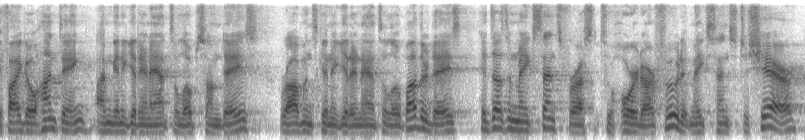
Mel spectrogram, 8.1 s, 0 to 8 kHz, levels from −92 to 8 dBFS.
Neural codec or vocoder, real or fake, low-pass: none; real; 7.2 kHz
